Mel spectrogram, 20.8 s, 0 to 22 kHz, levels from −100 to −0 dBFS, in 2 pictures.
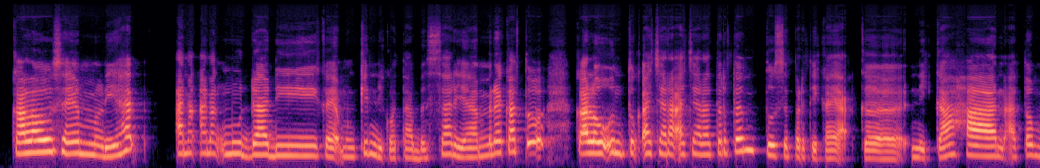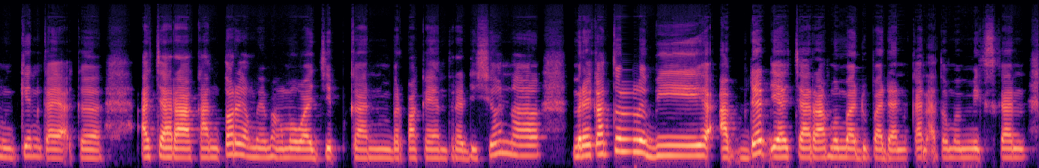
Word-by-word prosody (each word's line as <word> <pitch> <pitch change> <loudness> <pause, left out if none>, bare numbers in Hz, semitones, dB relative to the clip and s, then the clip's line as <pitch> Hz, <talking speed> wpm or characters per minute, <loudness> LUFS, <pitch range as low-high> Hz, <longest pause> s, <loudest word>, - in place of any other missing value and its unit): Kalau 270 +3 +7
saya 270 -4 +1
melihat 230 +4 0 0.3
anak-anak 255 0 -3
muda 240 -2 0
di 210 -1 -2
kayak 195 -2 -1
mungkin 190 +6 -6
di 185 - -3
kota 165 0 -7
besar 170 +9 -5
ya, 180 -1 -1
mereka 260 +6 0
tuh - - +1 0.3
kalau 255 0 +6
untuk 260 0 -2
acara-acara 240 -1 -2
tertentu, 290 0 0
seperti 185 -5 -6
kayak 155 0 -5
ke 160 -1 -1 0.4
nikahan 200 +3 +2
atau 220 +3 -4
mungkin 195 0 -6
kayak 170 -2 -3
ke 170 -1 -3 0.5
acara 180 -1 +4
kantor 180 +6 0
yang 185 - -5
memang 175 -1 -3
mewajibkan 170 - -2
berpakaian 170 -1 -4
tradisional, 210 +7 -3 0.3
mereka 220 +4 +5
tuh 300 +4 +4 0.2
lebih 210 +1 +3 0.2
update 180 +9 +2
ya, 185 -1 +4
cara 180 -2 +2
memadupadankan 175 -1 -2
atau 175 0 -6
me-mix-kan, 175 0 -3
195 Hz, 120 wpm, -21 LUFS, 175-240 Hz, 0.5 s, Kalau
